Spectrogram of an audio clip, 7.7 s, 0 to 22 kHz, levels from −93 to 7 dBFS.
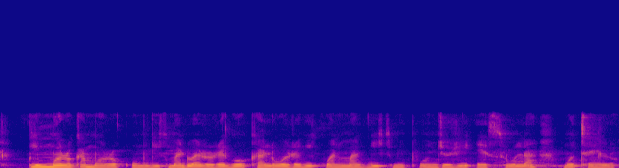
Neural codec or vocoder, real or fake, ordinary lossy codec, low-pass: none; real; none; 7.2 kHz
